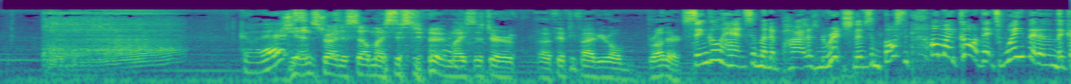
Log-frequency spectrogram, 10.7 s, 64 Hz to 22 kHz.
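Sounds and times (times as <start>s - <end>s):
fart machine raspberry: 0.3s - 2.0s
speech: 2.4s - 10.7s.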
